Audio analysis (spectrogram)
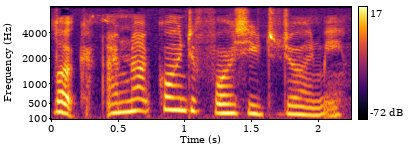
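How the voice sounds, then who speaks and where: A woman's voice: fairly high pitch, expressive, normal speed, dry recording. A woman playing a sardonic but protective villainess in an intimate ASMR audio roleplay, coaxing one listener in a wry, persuasive way. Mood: persuasive, concerned.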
